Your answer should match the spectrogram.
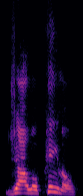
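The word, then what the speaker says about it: jalapeño: dry what am I I rhyme with the word casino that will be jalopino and a jalapeno is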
